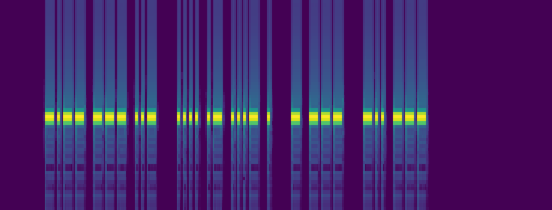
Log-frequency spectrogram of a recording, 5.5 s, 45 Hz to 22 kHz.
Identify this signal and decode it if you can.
Morse code, heard as a keyed tone, about 40 wpm, 700 Hz. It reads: YOU HAVE TO DO
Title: Sets of 4 Words 40wpm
